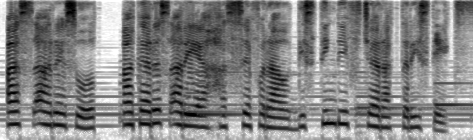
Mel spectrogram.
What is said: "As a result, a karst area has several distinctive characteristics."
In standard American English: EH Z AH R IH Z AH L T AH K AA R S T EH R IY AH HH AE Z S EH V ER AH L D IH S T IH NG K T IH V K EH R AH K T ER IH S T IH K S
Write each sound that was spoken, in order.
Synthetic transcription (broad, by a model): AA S AH R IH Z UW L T AH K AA R S AA R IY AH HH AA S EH F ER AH L D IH S T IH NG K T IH F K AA R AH K T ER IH S T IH K S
